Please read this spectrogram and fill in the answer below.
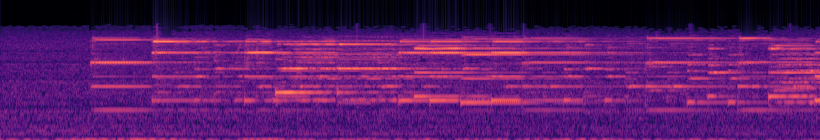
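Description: Telephone ringing with a melodic electronic ringtone, a tinkling tune of clear notes that starts about a second in and keeps playing.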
